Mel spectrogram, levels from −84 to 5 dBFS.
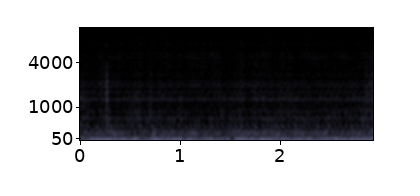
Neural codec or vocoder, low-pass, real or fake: autoencoder, 22.05 kHz, a latent of 192 numbers a frame, VITS, trained on many speakers; 9.9 kHz; fake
